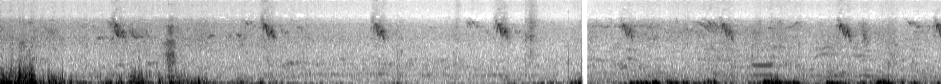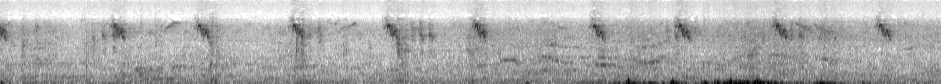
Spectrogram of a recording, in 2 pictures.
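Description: A small bird chirping over and over: short, high, falling notes, about one or two a second. Low rumbling gusts of wind on the microphone come and go, loudest at the start.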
